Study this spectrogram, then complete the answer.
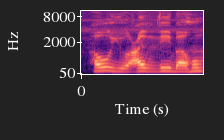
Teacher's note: عین کو حلق کے درمیانی حصے سے کھچاؤ پیدا کر کے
